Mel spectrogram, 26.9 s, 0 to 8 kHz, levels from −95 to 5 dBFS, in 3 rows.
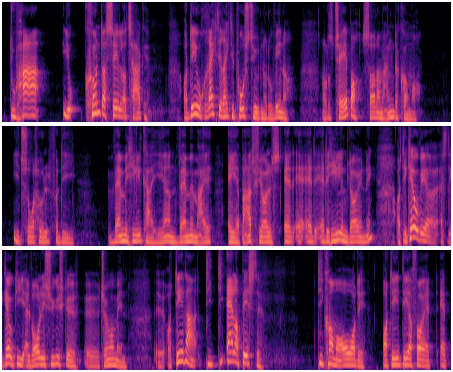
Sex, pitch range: male, 120-165 Hz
